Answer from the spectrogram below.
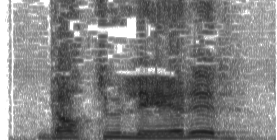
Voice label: Congratulations, norwegian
